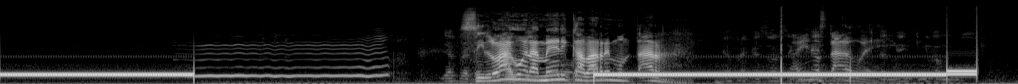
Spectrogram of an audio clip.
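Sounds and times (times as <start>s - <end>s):
telephone ringing tone while placing a call: 0.0s - 2.0s, 5.9s - 9.8s
speech: 4.6s - 6.8s.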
